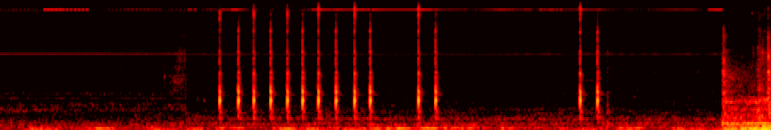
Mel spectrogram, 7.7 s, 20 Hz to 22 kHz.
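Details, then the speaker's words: VEVOR 8 kW diesel heater installed in a Freightliner Cascadia, running and warming: sharp, crisp clicks from the fuel pump feeding fuel over a low blower and exhaust rumble; normal. "So as you can hear it clicking, that's the fuel pump. You can hear the exhaust."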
